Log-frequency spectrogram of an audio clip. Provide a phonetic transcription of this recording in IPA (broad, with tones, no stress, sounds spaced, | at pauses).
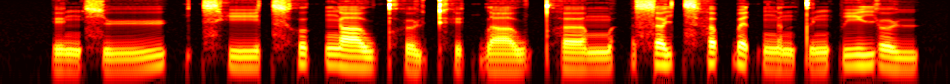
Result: ɪ˨˩ ŋ s yː˨˥ | t͡sʰ iː˧ t͡sʰ ʊ˥ k̚ ŋ aː˧ w kʰ ɵ˨˩ ɥ kʰ ɪ˨ k̚ l aː˨˧ w t̪ʰ ɐ˧ m | s ɐ˥ j t͡sʰ ɐ˥ p̚ ɛː˨ t̚ ŋ ɐ˨˩ n t̪ ɪ˧ ŋ p iː˥ j ɵ˧ ɥ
